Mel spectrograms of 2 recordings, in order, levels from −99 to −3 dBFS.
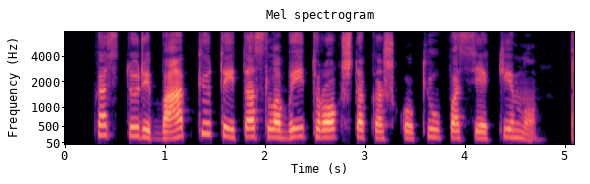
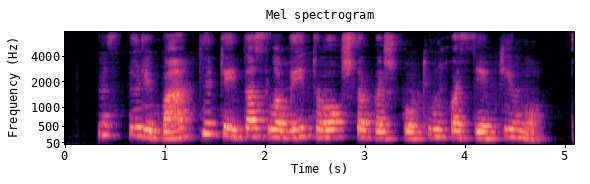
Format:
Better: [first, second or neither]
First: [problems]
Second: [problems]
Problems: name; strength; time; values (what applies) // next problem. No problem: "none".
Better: first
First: none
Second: noise reduction (neural mask model DeepFilterNet 3)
